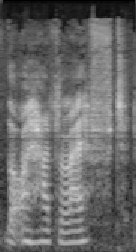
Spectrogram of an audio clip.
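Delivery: usual speaking voice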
